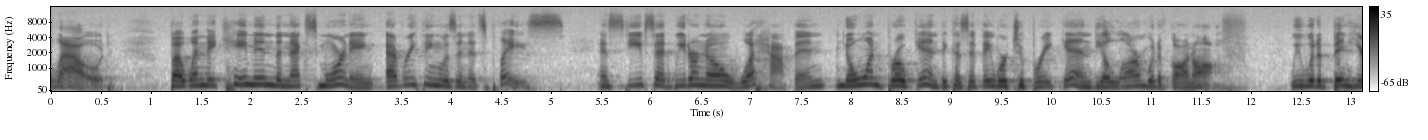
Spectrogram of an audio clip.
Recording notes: Live recording of our May 20th live show. Live from The Heritage Square Museum.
